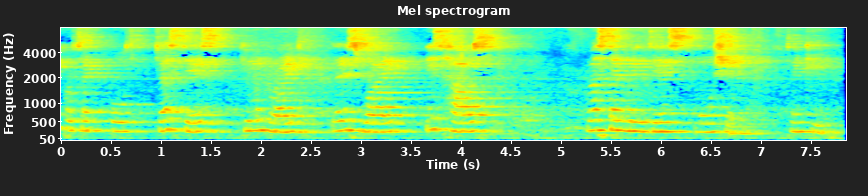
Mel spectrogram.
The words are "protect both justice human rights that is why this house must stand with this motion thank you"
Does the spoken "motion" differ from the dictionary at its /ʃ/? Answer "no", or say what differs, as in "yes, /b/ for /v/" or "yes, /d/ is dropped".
no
